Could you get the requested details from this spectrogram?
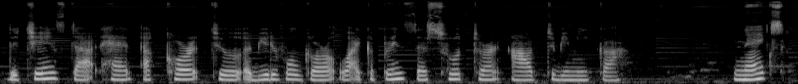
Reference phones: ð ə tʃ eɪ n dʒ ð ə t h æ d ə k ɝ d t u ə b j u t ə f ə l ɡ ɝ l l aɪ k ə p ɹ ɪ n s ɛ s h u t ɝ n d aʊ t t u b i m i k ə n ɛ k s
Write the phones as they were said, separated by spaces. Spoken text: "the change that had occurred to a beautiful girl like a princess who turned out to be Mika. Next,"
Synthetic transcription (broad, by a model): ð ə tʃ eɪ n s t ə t h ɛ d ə k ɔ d t u ə b j u t ə f ə l ɡ ɝ l l aɪ k ə p ɹ ɪ n s ɛ s h u t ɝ n aʊ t t u b i m i k ə n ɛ k s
